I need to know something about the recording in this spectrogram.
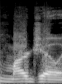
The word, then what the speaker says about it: Marjoe: um we also got marjo gortner marjo it's spelled really weird different for me m-a-r-j-o-e-marjo he is the uh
